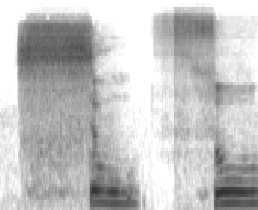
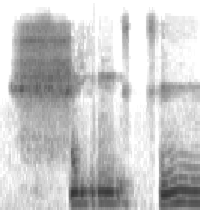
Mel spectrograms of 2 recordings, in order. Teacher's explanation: Kalau sin, domah langsung su. Kalau sod, sudah tebal duluan.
